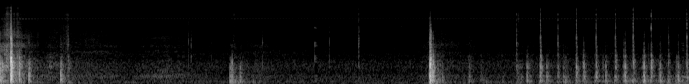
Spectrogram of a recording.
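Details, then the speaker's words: 1978 Toyota pickup, carbureted 20R engine, with erratic throttle and irregular idle: the throttle rod firewall hinge, removed and cleaned, is worked by hand. Sparse dry clicks, then loose ticks, slop from a worn flanged pin bushing that looks bronze or brass. "You can see down there, there's something going on the outside of that pin, which has to be a bushing."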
